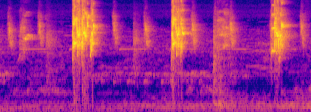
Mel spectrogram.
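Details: A female lovebird calling to draw answers from other lovebirds: three loud, rasping shrieks about two seconds apart, separated by soft, short chirps and a faint steady hum.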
